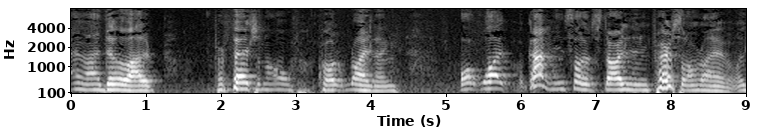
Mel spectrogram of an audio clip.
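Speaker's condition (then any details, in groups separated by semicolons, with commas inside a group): Cerebral palsy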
